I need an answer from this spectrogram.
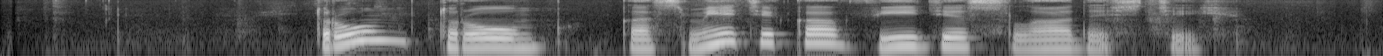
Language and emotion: Russian, sad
